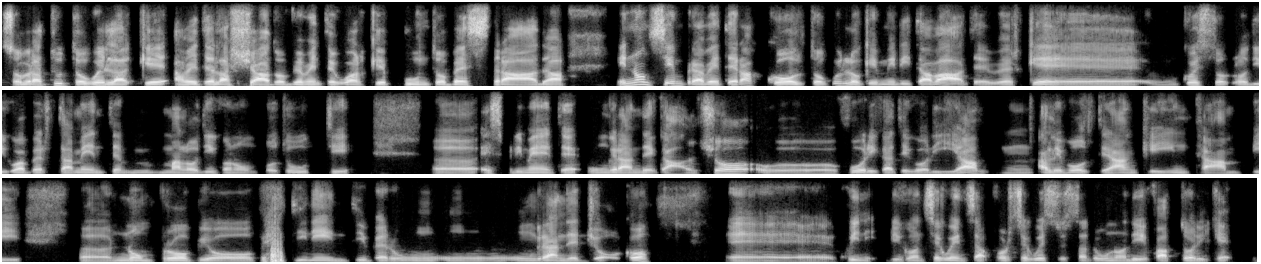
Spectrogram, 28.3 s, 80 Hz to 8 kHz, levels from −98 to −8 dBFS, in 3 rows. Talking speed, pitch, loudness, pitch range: 140 wpm, 105 Hz, -19 LUFS, 95-140 Hz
